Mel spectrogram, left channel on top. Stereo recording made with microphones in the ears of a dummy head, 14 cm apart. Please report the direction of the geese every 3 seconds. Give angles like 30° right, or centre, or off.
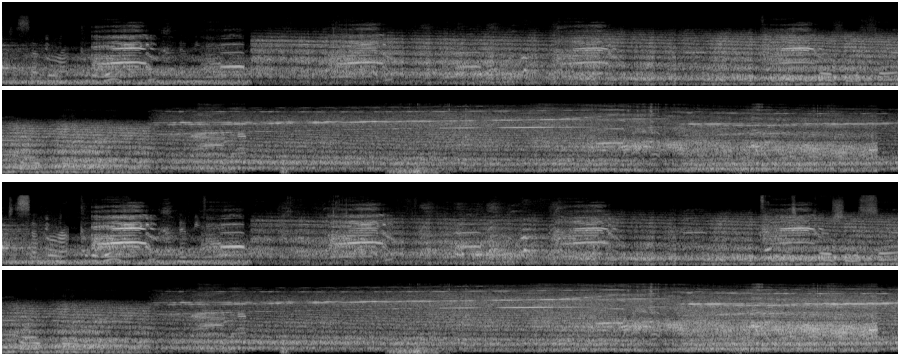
20° right, centre, 10° left, 10° left, 10° left, 10° right.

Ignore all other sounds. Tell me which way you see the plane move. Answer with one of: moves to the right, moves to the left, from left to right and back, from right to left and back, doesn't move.
moves to the right.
